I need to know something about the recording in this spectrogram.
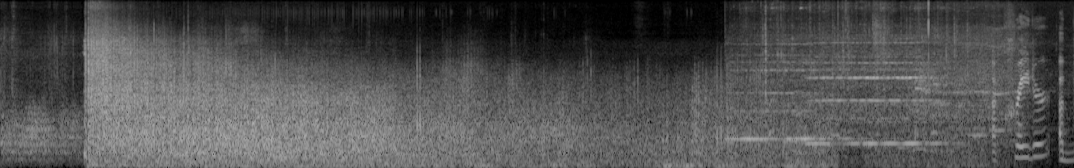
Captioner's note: blasts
